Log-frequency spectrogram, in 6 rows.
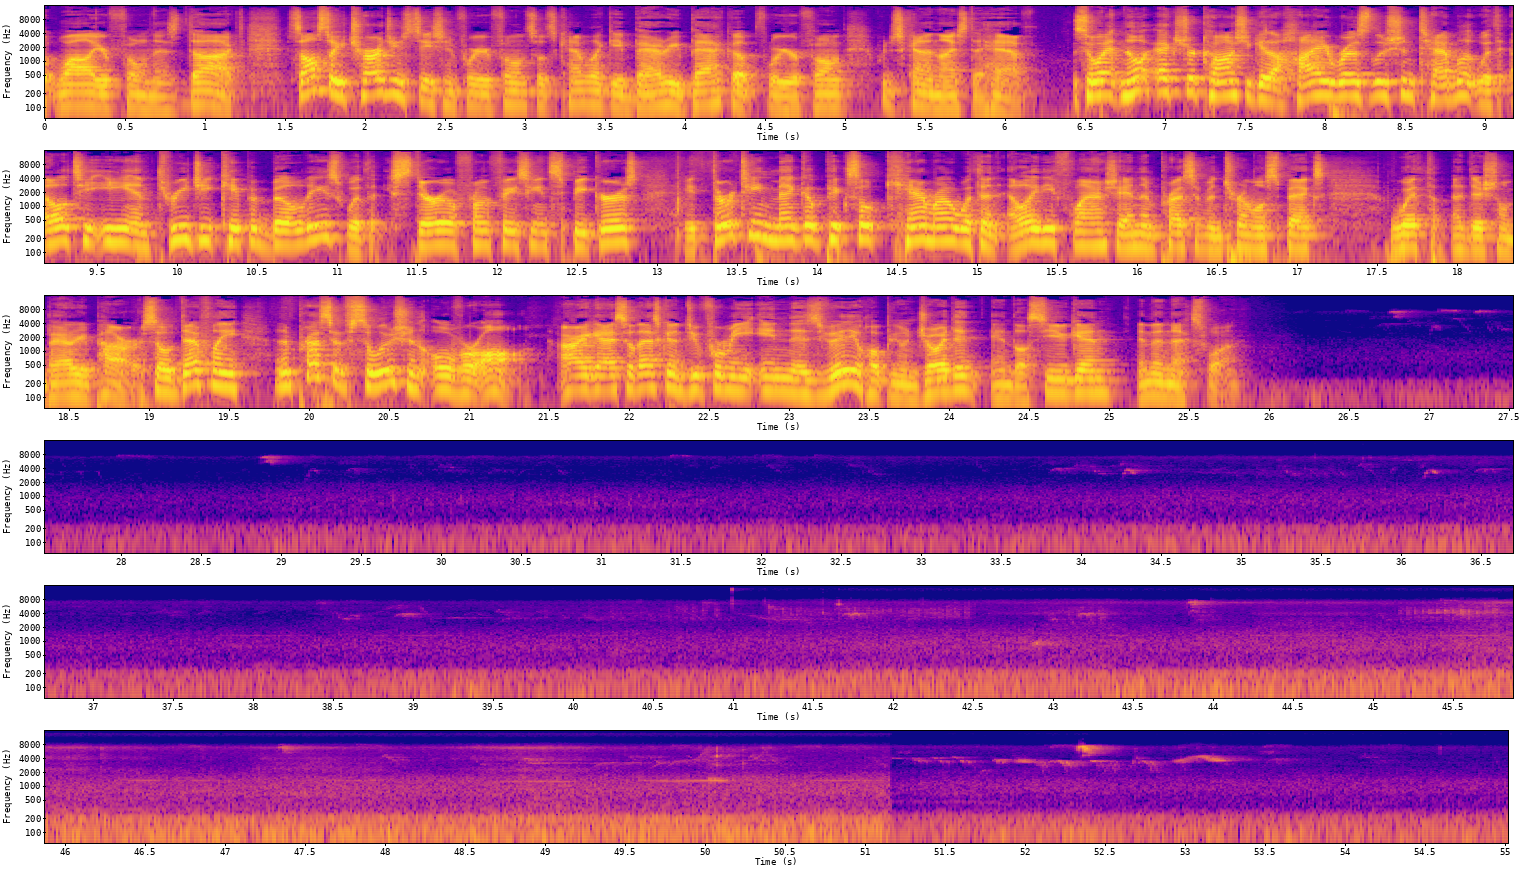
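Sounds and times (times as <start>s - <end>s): small birds chirping: 26.5s - 55.0s
low steady rumble: 29.9s - 55.0s.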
